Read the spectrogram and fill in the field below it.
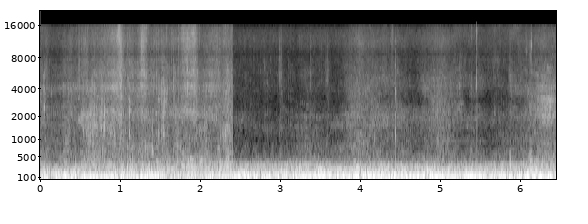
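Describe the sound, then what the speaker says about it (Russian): Strong, cold wind buffets the microphone outdoors with a heavy, continuous low rumble that gusts and shifts over time. "На улице ветрище, холодный."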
